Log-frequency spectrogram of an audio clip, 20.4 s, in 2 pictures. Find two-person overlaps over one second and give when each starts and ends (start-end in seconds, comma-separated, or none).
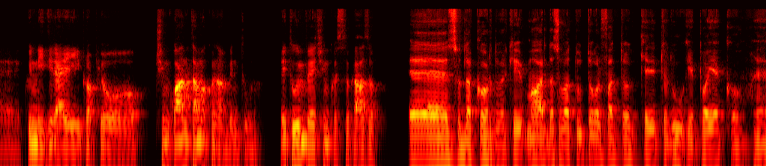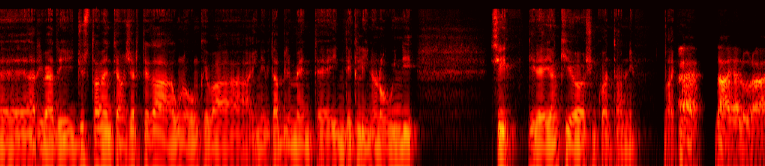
none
